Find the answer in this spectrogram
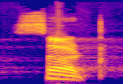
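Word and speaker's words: shut: एस एच यूटी है तो यू का उच्चारण जो है यहां पर अ होता है तो शूट नहीं पढ़ना इसे पढ़ते हम लोग सर्ट ओके और इसका वर्ब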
